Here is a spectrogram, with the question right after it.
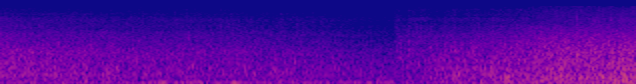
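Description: Yacht Milda under way at sea on the passage from Fiji to Vanuatu, with a steady loud rush of waves and wind noise across the microphone, swelling slightly toward the end.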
